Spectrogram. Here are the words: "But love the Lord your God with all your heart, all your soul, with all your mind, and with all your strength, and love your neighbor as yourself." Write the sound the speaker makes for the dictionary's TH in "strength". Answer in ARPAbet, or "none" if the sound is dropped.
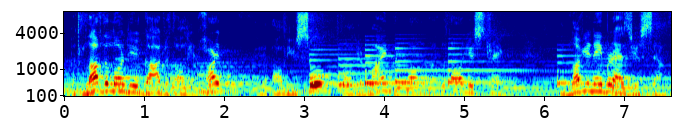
TH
